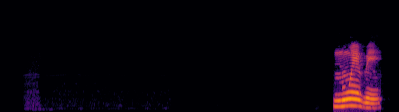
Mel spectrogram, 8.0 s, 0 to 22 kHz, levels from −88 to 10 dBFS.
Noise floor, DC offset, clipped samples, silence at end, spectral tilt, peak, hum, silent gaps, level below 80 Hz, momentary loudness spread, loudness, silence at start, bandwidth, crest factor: under -90 dBFS; under 0.1%; under 0.1%; 0.4 s; -3 dB/octave; -4 dBFS; none; none; -76 dBFS; 19 LU; -18 LUFS; 6.65 s; 4.7 kHz; 22 dB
